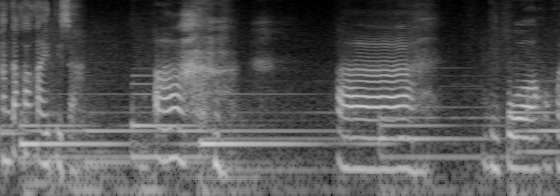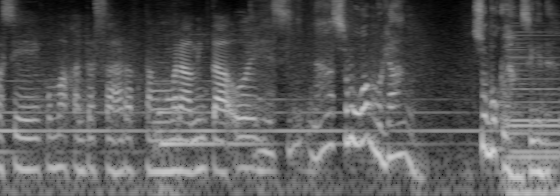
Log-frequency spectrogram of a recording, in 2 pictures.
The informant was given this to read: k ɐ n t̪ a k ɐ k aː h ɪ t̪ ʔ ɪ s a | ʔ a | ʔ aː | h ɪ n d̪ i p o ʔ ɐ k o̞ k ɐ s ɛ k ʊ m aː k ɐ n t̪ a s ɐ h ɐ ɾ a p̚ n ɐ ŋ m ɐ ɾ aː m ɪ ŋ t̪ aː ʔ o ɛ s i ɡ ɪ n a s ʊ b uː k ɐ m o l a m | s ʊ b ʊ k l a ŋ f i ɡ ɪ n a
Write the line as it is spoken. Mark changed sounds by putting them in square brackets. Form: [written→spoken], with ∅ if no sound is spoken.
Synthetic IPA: k ɐ n t̪ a k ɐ k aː h ɪ t̪ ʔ ɪ s a | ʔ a | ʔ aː | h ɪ n d̪ i p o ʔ ɐ k o̞ k ɐ s ɛ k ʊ m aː k ɐ n t̪ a s ɐ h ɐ ɾ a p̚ n ɐ ŋ m ɐ ɾ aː m ɪ ŋ t̪ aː ʔ o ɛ s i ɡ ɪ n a s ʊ b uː k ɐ m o l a [m→ŋ] | s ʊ b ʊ k l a ŋ [f→s] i ɡ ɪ n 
